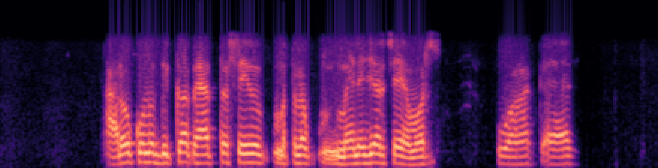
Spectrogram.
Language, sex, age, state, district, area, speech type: Maithili, male, 60+, Bihar, Araria, rural, conversation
